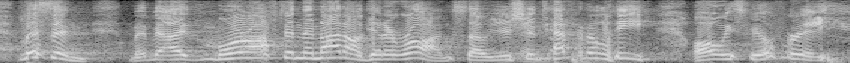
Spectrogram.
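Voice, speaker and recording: Audible room echo and noticeable background noise surround a man's extremely high pitch. He talks at a moderate pace with lively intonation. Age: 60s. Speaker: rabbi. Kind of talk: religious service. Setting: congregation service, live streamed. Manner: halting.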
